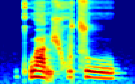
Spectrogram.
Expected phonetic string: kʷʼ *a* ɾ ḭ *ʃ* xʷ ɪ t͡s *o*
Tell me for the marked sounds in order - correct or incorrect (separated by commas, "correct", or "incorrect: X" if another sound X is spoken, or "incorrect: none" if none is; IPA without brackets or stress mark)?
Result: correct, correct, incorrect: u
